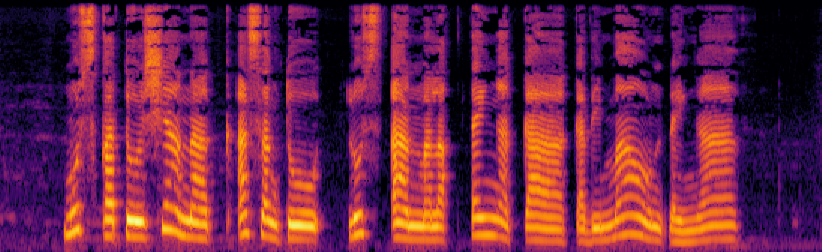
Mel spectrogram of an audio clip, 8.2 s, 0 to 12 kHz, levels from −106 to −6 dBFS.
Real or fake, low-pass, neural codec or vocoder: real; 10.8 kHz; none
